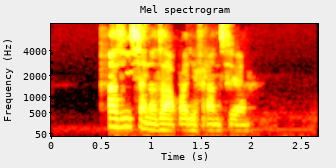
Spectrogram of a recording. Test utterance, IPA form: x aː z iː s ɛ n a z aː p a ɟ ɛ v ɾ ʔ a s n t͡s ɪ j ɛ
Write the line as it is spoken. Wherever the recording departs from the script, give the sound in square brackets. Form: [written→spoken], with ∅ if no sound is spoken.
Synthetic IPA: x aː z iː s ɛ n a z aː p a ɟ ɛ [v→f] ɾ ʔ a [s→∅] n t͡s ɪ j ɛ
